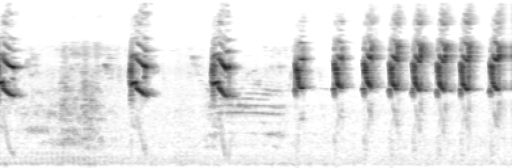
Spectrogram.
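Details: Long-tailed shrike (cendet) mimicry master song for training songbirds, with church, thunder, Armagendon and Kuntilanak styles; harsh squawking notes spaced apart, then a quickening series of loud high rasping notes.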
